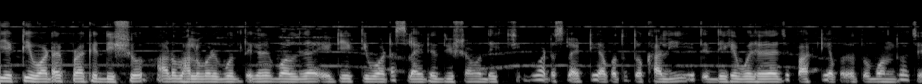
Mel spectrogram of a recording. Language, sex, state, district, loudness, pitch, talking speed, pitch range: Bengali, male, West Bengal, Dakshin Dinajpur, -23 LUFS, 130 Hz, 245 wpm, 125-145 Hz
